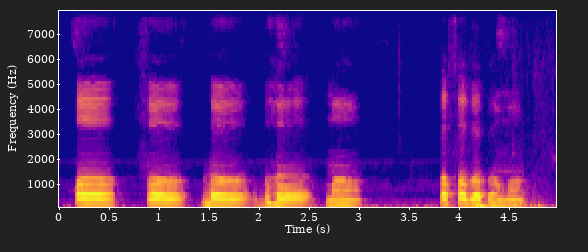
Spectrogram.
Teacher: आपके होठ टच हो रहे हैं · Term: प वर्ग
